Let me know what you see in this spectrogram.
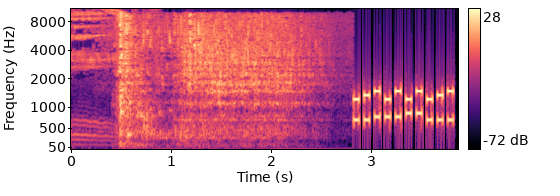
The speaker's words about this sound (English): And then there's a toilet flushing followed by some beep boop beeping, and then we break into April Fool's Day.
